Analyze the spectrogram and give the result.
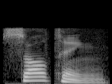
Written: salting

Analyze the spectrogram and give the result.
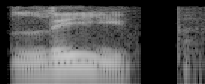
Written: leap

